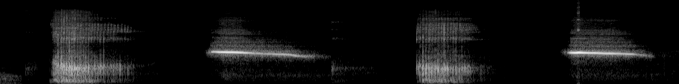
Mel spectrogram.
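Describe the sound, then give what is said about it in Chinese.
A voice imitates the snoring of the big mouse in a children's story twice: each time a rough, rasping inhale is followed by a clear, high whistle that slides downward, with brief silences between the loud cycles. “大老鼠，大老鼠，你打呼了。”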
